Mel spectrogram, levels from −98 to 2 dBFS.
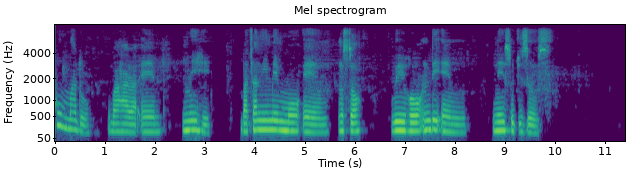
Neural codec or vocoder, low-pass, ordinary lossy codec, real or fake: none; 7.2 kHz; none; real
